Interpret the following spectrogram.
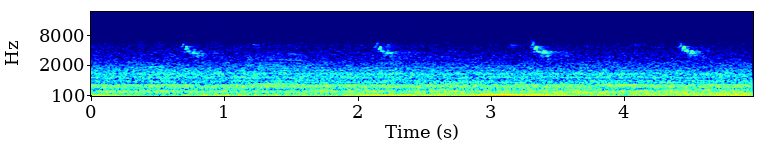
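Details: Swarming honey bees seeking a new home make a steady, deep, full-bodied buzzing drone, loudest near the middle, while faint, high, falling chirps recur roughly every second above it.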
